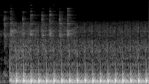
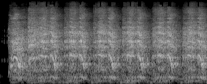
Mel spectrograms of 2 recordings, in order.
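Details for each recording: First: Honda CBR150, formerly noisy and hard to start, running after repair: quick, even popping beat at about thirteen pulses a second with no knocks or clatter; healthy single idling steadily. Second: Honda CBR150 hard to start and noisy: long, laboured cranking at about three strokes a second that never catches; exhaust camshaft found very stiff to turn while intake spins freely, to be lapped with grinding compound.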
